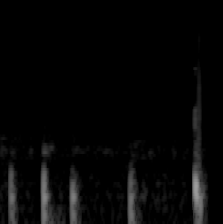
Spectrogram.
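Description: About five short, faint low thumps, unevenly spaced, over an otherwise quiet video-call line.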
